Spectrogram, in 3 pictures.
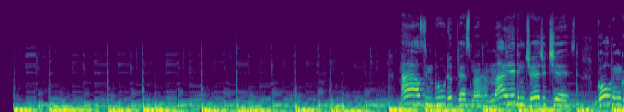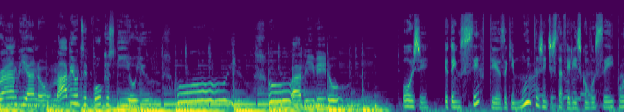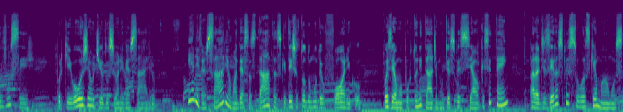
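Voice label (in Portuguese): birthday IRMAO DISTANTE female, telemensagem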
